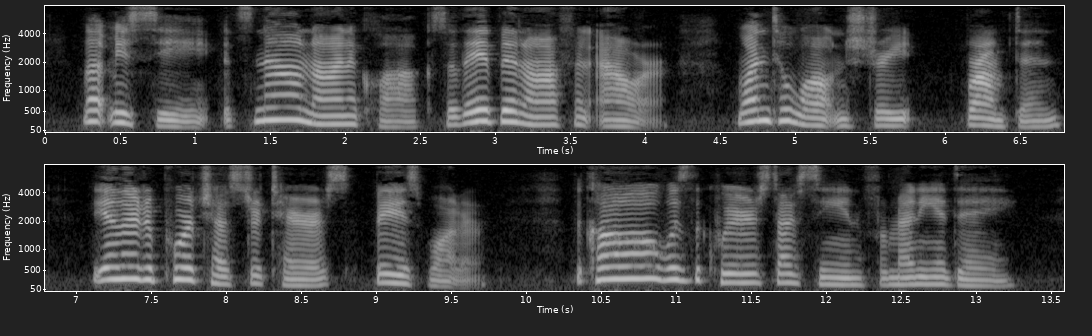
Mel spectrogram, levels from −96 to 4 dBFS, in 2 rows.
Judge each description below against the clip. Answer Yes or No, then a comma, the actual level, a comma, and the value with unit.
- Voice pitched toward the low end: No, medium, 185 Hz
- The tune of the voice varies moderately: No, wide, 8.9 semitones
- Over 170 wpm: No, average, 155 wpm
